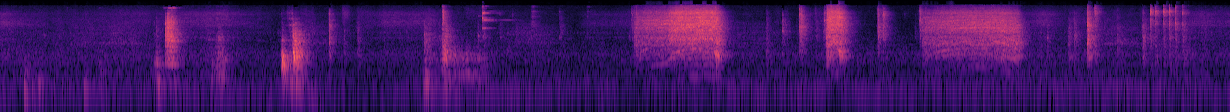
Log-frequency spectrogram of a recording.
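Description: A power drill drives fasteners into a wardrobe cabinet brace inside a DIY travel trailer build, firing in short repeated bursts with two longer, louder runs, and clicks and knocks of handling between them.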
